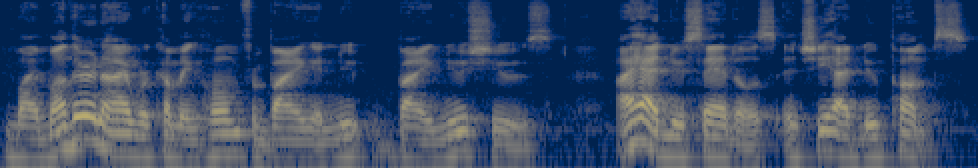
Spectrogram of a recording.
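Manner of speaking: ordinary delivery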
